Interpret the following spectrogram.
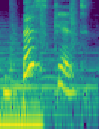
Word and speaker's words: biscuit: it has biscuit now we might call it a biscuit or sometimes a biscuit but no the chronic pronunciation to this is biscuit say it once more biscuit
